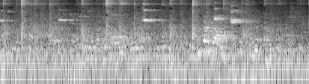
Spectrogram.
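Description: Table tennis balls clicking off bats and tables in rallies, an irregular run of sharp pings several times a second, with voices murmuring in the hall.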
